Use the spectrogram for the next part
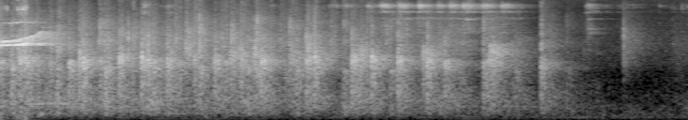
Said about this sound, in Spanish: Denle un aplauso fuerte al Señor, hermano.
